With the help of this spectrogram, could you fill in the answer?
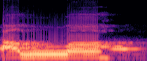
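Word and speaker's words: الله: Sekarang kemudian kita baca Allah. Coba Allah. Ketika lam berarti dia harus nempel ke gusi yang atas.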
